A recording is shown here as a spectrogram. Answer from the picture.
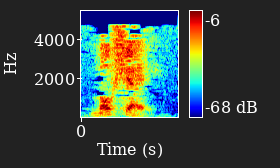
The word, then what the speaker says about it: Moshe: How do you say Moses in Hebrew? Moshe. Moshe, and what does Moshe mean?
